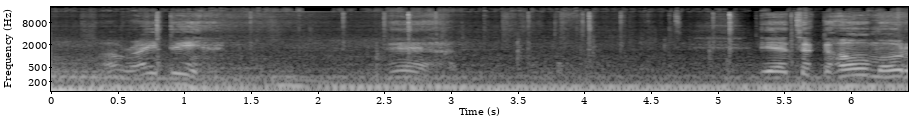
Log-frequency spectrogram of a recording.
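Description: A 1999 Dodge Ram R/T pickup drives along a street, its engine giving a loud, low rumble that swells briefly as it accelerates, with people talking over it inside the cab.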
